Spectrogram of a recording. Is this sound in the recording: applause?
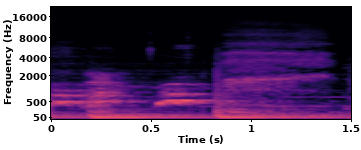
no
